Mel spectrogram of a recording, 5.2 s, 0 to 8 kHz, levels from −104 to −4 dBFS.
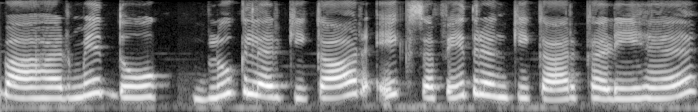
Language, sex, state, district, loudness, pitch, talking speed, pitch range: Hindi, female, Jharkhand, Ranchi, -14 LUFS, 275 Hz, 160 wpm, 260-310 Hz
